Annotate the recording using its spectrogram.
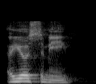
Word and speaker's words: Oyasumi: Oyasumi.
